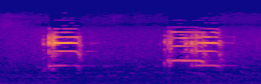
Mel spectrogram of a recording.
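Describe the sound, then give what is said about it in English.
Two loud, brassy whooping crane alarm calls, each lasting under half a second to nearly a second, with a strong harmonic, trumpeting tone and a short pause between them; no voices. The call carries for miles and is distinctly different from a sandhill crane's. “So here's what a whooping crane sounds like.”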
